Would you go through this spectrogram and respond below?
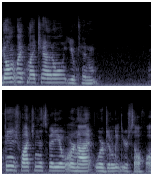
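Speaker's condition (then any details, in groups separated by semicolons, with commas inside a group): Cerebral palsy; present from birth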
